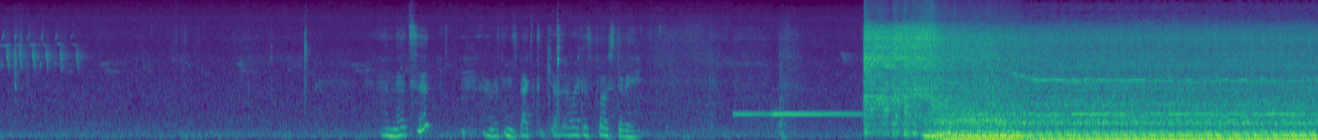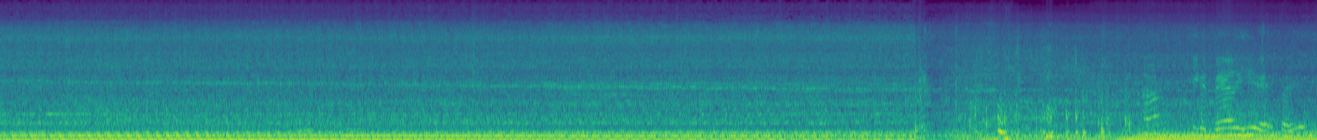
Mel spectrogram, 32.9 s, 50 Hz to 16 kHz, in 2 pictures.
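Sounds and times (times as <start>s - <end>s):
engine cranking and starting: 10.8s - 15.8s
engine idling loudly: 10.8s - 32.9s.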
